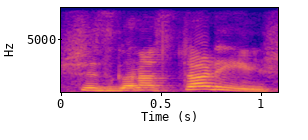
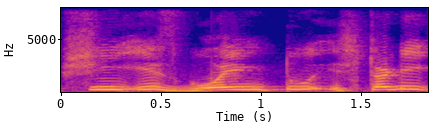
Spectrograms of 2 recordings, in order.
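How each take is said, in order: First: It is said with the reduced form 'gonna'. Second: It is said with the full form 'going to'.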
